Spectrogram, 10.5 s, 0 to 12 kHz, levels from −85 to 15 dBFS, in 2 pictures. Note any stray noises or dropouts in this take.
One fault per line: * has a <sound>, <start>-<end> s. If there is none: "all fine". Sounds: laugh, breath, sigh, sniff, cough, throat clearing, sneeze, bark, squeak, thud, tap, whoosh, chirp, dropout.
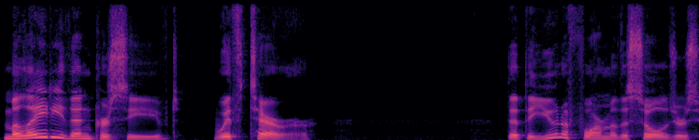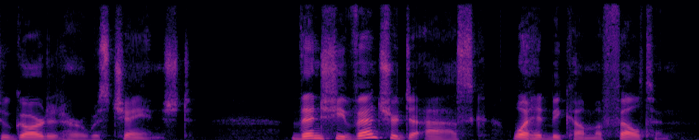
all fine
